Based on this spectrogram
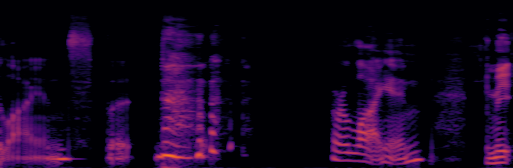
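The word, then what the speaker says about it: Lyonne: Because I always thought it was Leon. No, I'm pretty sure it's Lyons. There's no S. Lion.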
